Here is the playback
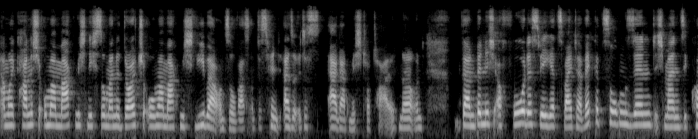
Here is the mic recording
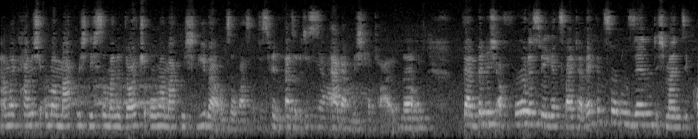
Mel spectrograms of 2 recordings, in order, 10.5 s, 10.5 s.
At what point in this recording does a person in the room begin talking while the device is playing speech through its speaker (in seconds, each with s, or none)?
4.6 s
